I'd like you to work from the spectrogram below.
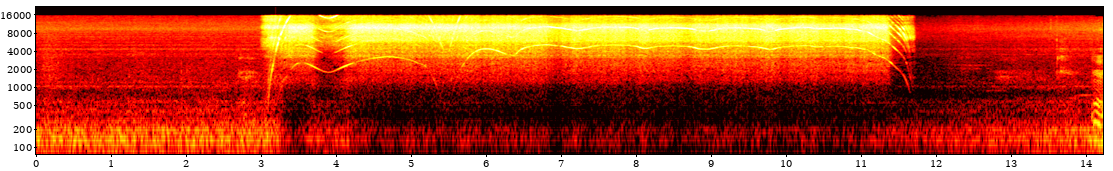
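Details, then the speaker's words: Dental handpiece with a 330 inverted-pear bur making a central punch cut toward about 1.5 mm depth, starting a Class I cavity preparation on a typodont: sharp high-pitched whine, wavering in pitch for about eight seconds, then stopping. "you can tell I've made my punch cut down uh Pro probably to about 2/3 of the way down the cutting surface of the Burr"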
